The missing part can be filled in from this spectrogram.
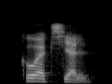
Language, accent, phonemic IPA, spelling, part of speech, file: French, France, /kɔ.ak.sjal/, coaxial, adjective / noun, LL-Q150 (fra)-coaxial.wav
- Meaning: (adjective) coaxial; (noun) ellipsis of câble coaxial (“coaxial cable”)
